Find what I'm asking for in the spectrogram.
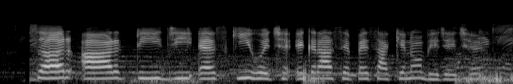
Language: Maithili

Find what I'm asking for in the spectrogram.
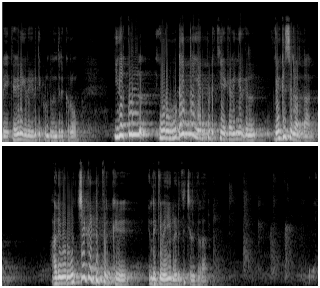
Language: Indonesian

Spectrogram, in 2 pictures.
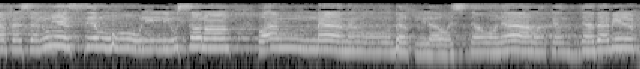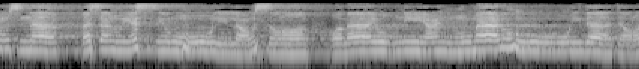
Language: Arabic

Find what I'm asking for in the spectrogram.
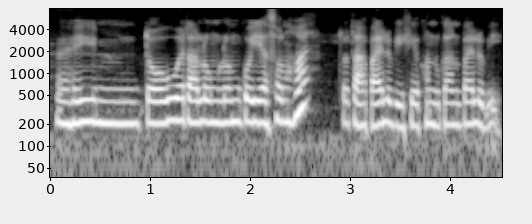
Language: Assamese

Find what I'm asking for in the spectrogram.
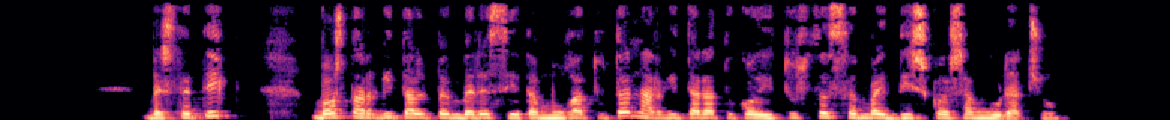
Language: Basque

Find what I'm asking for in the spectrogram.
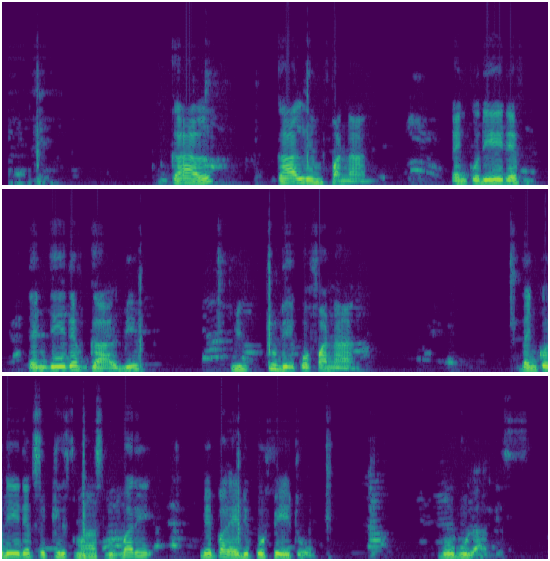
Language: Wolof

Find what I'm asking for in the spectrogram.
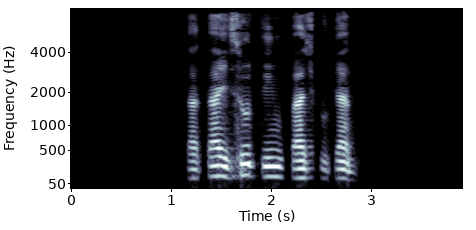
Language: Santiago del Estero Quichua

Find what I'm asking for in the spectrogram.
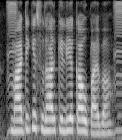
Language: Bhojpuri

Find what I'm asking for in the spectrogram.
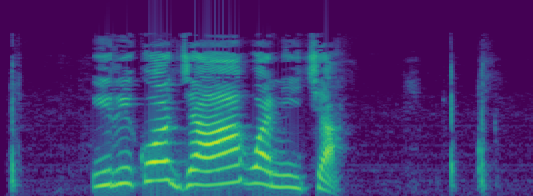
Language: Taita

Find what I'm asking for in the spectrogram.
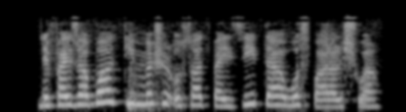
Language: Pashto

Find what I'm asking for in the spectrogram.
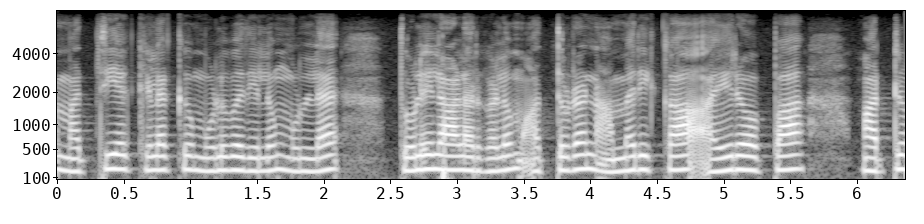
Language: Tamil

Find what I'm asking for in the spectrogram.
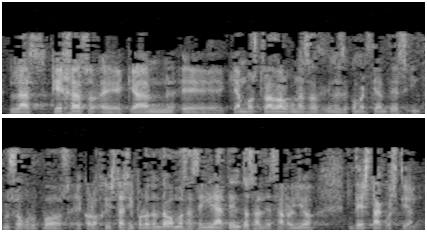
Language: Spanish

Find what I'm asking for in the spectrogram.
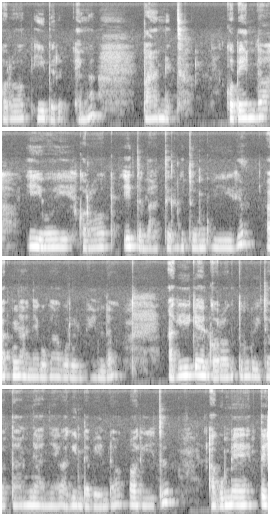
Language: Kalenjin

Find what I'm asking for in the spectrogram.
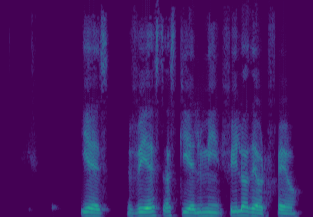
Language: Esperanto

